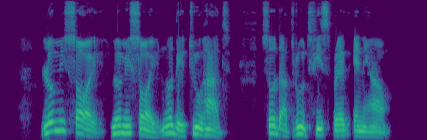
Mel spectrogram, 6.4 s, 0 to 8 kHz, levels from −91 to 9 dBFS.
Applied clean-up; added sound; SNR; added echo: neural mask model Resemble Enhance denoiser.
